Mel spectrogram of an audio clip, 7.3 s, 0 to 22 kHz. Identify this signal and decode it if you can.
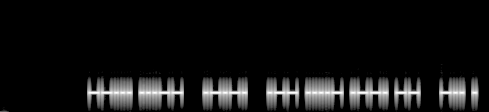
Morse code, heard as a keyed tone, about 25 wpm, 700 Hz. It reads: 73 <AR> W4PM DE
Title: K1USN SST QSO Practice 25wpm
